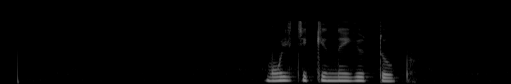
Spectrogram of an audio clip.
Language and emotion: Russian, neutral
